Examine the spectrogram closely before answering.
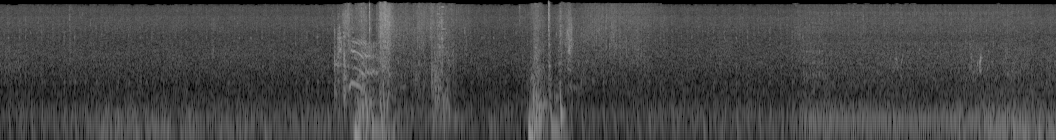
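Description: Rain falls steadily on water.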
